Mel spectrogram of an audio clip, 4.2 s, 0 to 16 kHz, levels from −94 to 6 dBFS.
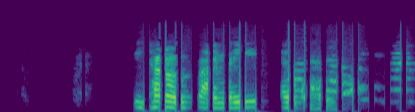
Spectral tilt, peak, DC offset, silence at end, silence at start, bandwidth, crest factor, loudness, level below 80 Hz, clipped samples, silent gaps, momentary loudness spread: -7.5 dB/octave; -2 dBFS; under 0.1%; 0.05 s; 1.35 s; 7.4 kHz; 22 dB; -22 LUFS; -58 dBFS; under 0.1%; 2.73-2.79 s, 3.69-3.74 s, 3.85-3.90 s; 19 LU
